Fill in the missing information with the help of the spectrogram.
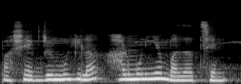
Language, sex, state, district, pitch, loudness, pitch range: Bengali, female, West Bengal, Alipurduar, 220 Hz, -11 LUFS, 190-235 Hz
